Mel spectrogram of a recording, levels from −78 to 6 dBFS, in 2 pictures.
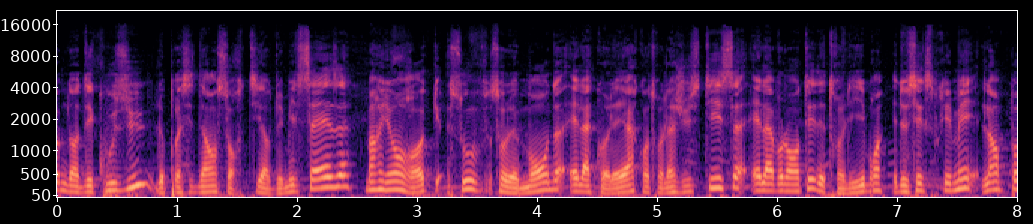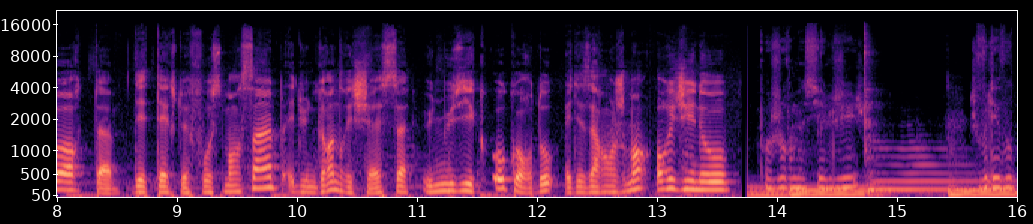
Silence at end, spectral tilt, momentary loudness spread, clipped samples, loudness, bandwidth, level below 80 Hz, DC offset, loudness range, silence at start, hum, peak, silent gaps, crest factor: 0 s; -6 dB/octave; 6 LU; under 0.1%; -15 LUFS; 16 kHz; -30 dBFS; under 0.1%; 3 LU; 0 s; none; 0 dBFS; none; 14 dB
